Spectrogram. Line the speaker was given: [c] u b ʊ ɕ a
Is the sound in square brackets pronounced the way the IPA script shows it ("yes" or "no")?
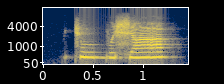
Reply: yes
